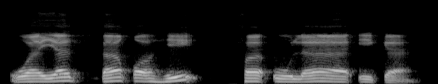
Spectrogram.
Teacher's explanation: Imam Hafs membaca lafaz wa yattaqhi dengan mensukunkan huruf qaf dan memperpendek harokat ha menjadi setengah harokat dengan ikhtilas.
